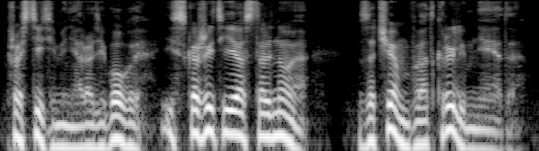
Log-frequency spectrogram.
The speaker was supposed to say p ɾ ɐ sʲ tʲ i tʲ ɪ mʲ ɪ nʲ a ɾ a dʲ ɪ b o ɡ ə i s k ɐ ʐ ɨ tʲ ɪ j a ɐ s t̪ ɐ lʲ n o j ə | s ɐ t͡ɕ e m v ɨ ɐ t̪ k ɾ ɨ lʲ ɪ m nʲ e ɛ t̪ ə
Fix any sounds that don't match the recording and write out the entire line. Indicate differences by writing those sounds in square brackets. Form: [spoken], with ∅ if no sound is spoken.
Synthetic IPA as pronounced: p ɾ ɐ sʲ tʲ i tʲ ɪ mʲ ɪ nʲ a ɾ a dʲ ɪ b o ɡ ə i s k ɐ ʐ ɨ tʲ ɪ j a ɐ s t̪ ɐ lʲ n o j ə | [z] ɐ t͡ɕ e m v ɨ ɐ t̪ k ɾ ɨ lʲ ɪ m nʲ e ɛ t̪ ə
